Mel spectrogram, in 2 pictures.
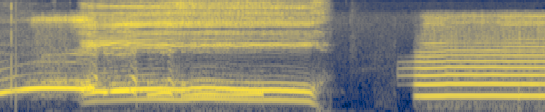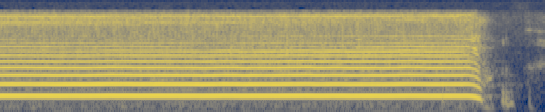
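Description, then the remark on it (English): A voice imitates an owl: first a wavering, warbling call, then after a short pause a long, loud, steady hooting tone held for about three seconds before cutting off. “It's going to blow your mind, this impression. It sounds like an erotic owl.”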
